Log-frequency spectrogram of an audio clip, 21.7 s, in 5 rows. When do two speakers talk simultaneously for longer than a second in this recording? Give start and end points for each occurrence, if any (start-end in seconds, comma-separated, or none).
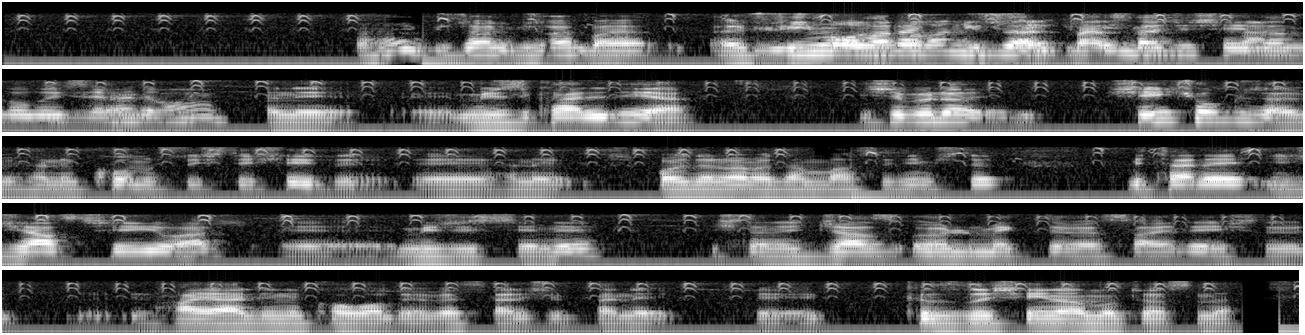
2.5-5.0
